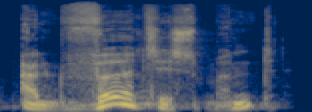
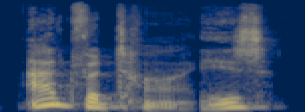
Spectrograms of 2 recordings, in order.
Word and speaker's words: advertise: Notice the difference in pronunciation between the noun advertisement and the verb to advertise. As we've heard, the third syllable in the noun advertisement is pronounced tis. Advertisement. But in the verb advertise, the last syllable is pronounced eyes, with the T sound added at the beginning.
